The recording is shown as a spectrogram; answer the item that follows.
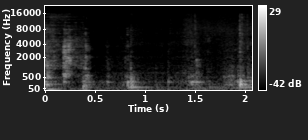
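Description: A cello being handled: a few soft knocks and rubs as its long end pin is slid back in and the instrument is brought upright.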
